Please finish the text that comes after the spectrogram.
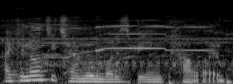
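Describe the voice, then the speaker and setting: A man's voice: medium pitch, very animated, a little fast, noisy background, natural voice. A man playing a formal, literal-minded ship's computer that gives exact reports in a comic sci-fi audio drama, in a strongly echoing sound. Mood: formal, dutiful.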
